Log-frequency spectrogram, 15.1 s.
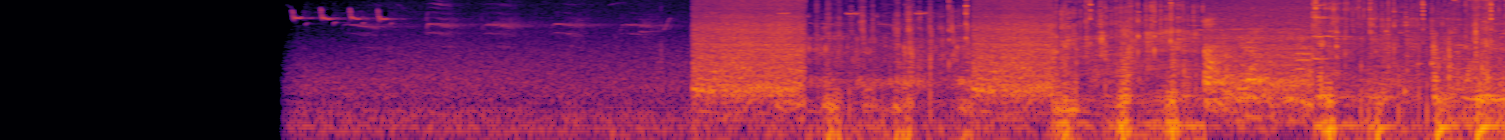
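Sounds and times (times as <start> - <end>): small birds chirping: 2.8 - 6.9, 7.6 - 9.7
loud outdoor hiss: 3.5 - 8.1, 9.6 - 15.0.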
